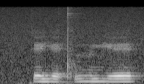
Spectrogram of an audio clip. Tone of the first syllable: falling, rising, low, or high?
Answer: high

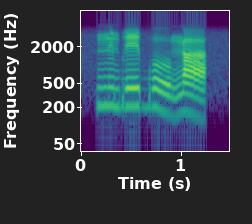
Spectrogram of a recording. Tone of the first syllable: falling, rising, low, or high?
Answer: high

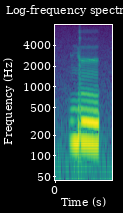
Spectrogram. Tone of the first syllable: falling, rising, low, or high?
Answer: high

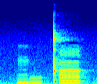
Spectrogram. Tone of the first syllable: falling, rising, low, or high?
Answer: high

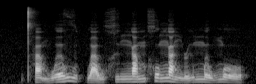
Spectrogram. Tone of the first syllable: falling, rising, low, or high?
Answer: low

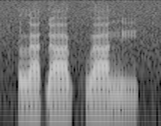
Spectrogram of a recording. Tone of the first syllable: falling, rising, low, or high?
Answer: high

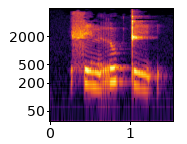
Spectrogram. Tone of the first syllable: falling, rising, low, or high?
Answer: low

